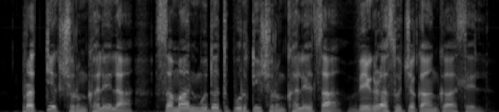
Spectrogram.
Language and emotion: Marathi, neutral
